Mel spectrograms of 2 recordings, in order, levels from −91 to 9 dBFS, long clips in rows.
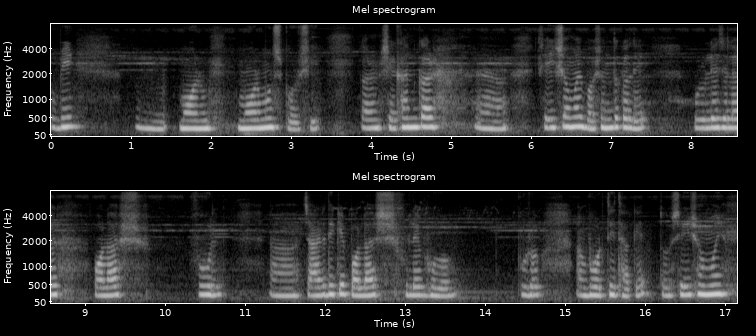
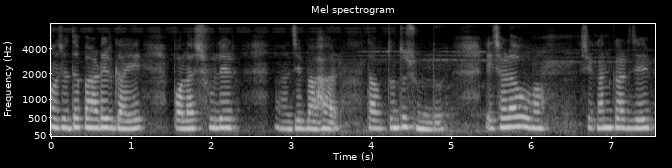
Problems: constant background noise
